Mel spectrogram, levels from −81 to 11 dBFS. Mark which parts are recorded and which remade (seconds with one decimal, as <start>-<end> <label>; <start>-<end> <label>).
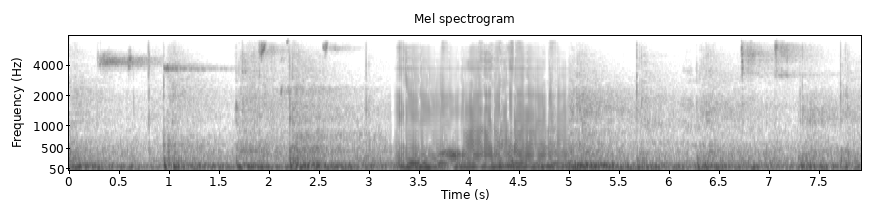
0.0-3.2 recorded; 3.2-5.0 remade; 5.0-7.9 recorded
